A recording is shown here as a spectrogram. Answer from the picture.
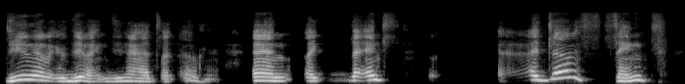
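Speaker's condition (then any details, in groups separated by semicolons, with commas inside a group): Spinal muscular atrophy; genetic, from birth; needs physical assistance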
